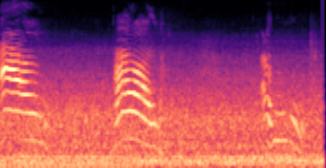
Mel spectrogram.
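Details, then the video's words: A hungry kitten making a strange sound: three loud, high, harmonic-rich meows, the first two long and arching, the third shorter and fainter, over a low steady background hum. "Anak kucing lapar keluarkan suara aneh!"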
